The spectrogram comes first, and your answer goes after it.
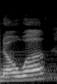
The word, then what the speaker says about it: Nova: in latin are pronounced as w's so we're pronouncing fashion nova wrong it should actually be fashion noah which means new fashion but that little tidbit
